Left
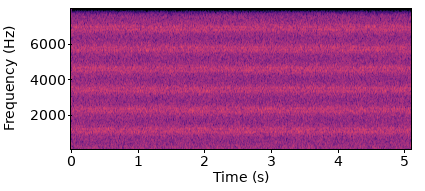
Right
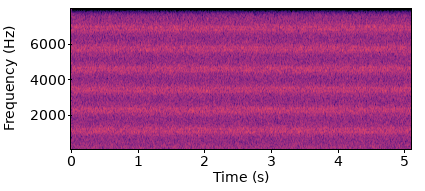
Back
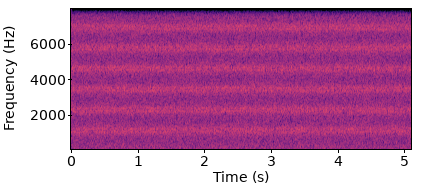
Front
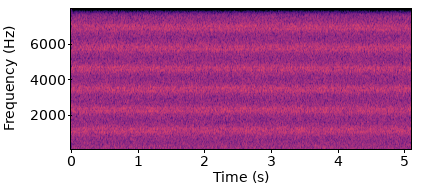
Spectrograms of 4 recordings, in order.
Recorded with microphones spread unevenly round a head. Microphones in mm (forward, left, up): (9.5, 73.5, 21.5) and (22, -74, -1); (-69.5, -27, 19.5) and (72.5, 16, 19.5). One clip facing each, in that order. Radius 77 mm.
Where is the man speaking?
I don't hear a man speaking.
